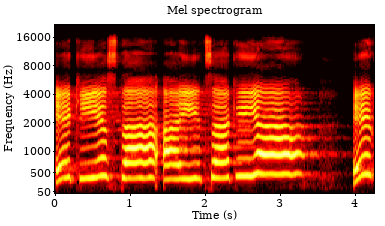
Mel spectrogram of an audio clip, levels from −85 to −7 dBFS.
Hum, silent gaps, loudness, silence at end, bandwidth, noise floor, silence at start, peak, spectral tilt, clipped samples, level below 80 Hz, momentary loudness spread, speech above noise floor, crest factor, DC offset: none; none; -18 LUFS; 0 s; 17 kHz; -54 dBFS; 0 s; -4 dBFS; 0.5 dB/octave; under 0.1%; -86 dBFS; 7 LU; 36 dB; 16 dB; under 0.1%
